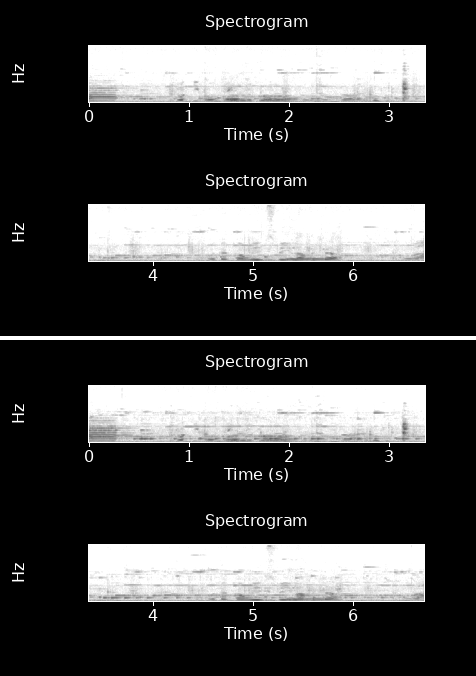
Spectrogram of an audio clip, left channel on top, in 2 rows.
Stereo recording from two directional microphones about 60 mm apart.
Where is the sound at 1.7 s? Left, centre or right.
Centre.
